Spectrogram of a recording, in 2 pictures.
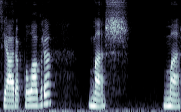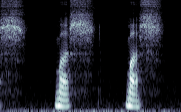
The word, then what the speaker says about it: mas: Now, let's pronounce the word: /mɐʃ/, /mɐʃ/, /mɐʃ/, /mɐʃ/. So, the sound is not open, but it's not /ə/, it's not /məʃ/, OK?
